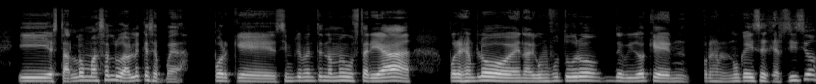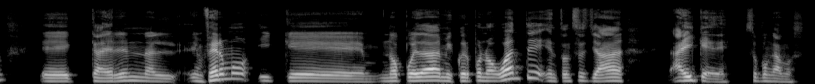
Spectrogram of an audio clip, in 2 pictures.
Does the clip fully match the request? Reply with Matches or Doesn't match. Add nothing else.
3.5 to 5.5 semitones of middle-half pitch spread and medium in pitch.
Doesn't match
